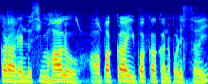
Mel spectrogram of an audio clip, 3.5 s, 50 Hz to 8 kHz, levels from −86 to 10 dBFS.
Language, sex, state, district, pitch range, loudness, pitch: Telugu, male, Andhra Pradesh, Sri Satya Sai, 150-180 Hz, -17 LUFS, 165 Hz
